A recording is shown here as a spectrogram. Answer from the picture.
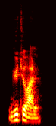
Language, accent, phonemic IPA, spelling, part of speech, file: French, France, /ɡy.ty.ʁal/, gutturale, adjective, LL-Q150 (fra)-gutturale.wav
- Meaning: feminine singular of guttural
